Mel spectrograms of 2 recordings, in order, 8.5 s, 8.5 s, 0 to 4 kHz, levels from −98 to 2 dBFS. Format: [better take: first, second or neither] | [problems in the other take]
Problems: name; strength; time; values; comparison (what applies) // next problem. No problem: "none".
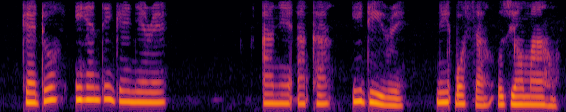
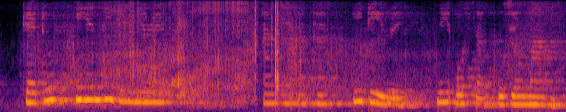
first | background sound (Skateboard); 13 dB below the speech // room echo; dies away in 1.9 s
